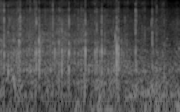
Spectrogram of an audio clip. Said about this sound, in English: A very big round of applause to all the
